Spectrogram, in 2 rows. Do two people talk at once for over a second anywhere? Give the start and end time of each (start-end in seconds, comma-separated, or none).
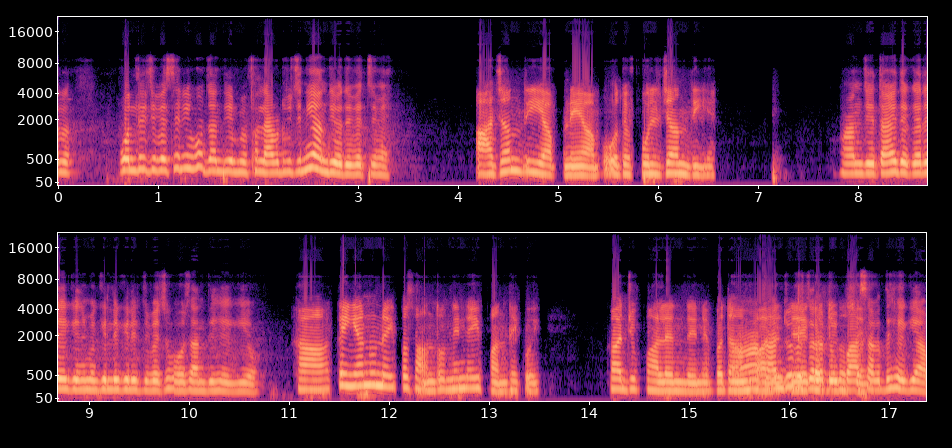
15.4-16.9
